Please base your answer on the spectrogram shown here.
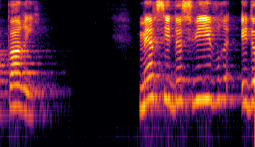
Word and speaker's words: Paris: dans le mot Paris. S à la fin ne se prononce pas. C'est une lettre muette.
